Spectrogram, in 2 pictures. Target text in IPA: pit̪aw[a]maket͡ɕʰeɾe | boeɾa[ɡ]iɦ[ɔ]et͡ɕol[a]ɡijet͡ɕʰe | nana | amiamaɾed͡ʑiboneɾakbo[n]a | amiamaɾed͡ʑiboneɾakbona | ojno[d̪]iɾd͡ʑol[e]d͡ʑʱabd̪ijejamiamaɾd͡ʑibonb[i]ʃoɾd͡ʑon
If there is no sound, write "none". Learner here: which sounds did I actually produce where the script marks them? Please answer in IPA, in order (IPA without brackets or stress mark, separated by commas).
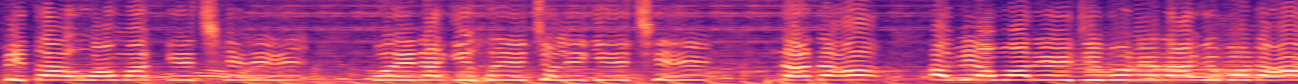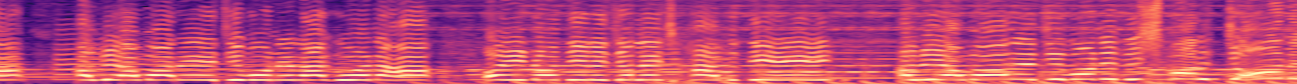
a, ɡ, o, e, n, d̪, e, i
